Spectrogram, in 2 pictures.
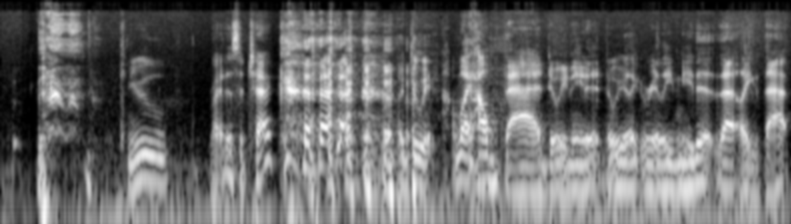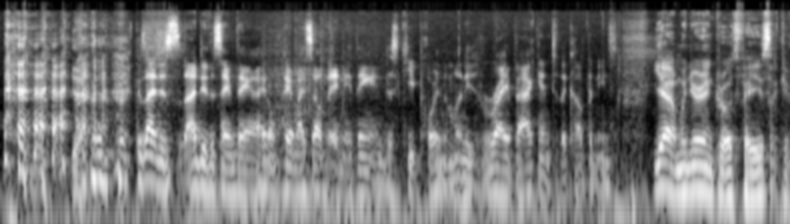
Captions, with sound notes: Can you write us a check? (laughs) I'm like, how bad do we need it? Do we really need it that bad? 'Cause I do the same thing, I don't pay myself anything, just keep putting the moneys right back into the company. - Yeah, when you're in growth phase,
